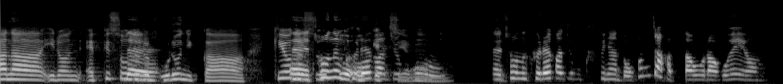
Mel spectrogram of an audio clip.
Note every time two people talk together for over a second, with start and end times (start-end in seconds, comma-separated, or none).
2.9-4.5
